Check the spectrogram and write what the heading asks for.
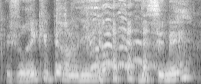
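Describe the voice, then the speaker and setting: A young man playing a tabletop role-playing game, quick and joking. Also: a little high, animated, over a noisy crowd. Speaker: player. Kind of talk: casual tabletop play.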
